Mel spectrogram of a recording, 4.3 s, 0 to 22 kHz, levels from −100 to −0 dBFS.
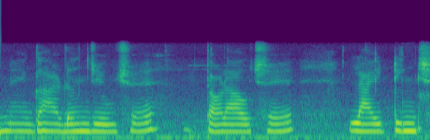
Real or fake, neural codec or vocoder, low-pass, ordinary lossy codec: real; none; 7.2 kHz; Opus, 64 kbps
